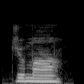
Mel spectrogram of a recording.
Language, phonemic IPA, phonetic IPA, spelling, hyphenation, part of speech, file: Turkish, /d͡ʒu.mɑː/, [d͡ʒu.mɑ̈ː], cuma, cu‧ma, noun, Tr-cuma.ogg
- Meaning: Friday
